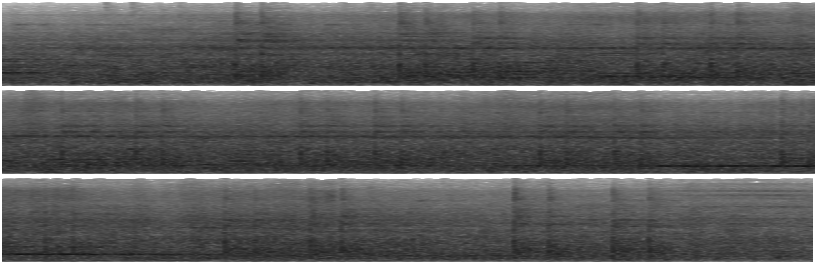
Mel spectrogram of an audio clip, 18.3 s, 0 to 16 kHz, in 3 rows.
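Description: Seibu 2000 series electric train, two coupled sets, running into the station: a steady rumble of wheels on rail, with a thin high whine through the first half and a cluster of clickety-clack over the rail joints near the end.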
